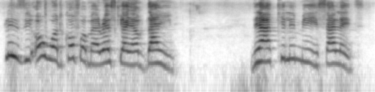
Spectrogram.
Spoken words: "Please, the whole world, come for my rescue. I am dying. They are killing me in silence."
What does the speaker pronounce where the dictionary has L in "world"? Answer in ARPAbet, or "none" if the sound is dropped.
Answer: none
